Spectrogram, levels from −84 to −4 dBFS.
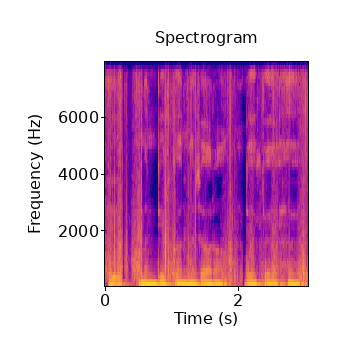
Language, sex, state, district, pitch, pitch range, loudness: Hindi, male, Himachal Pradesh, Shimla, 115 Hz, 115-125 Hz, -20 LUFS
